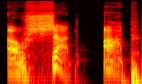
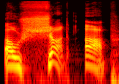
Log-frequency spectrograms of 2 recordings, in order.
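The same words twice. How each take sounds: First: Said in the usual way. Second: Roaring back. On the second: A narrator's reading. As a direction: bite back at the heckler. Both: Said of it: "Callie roared back".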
